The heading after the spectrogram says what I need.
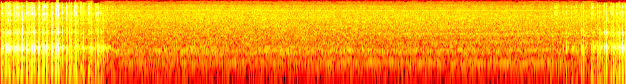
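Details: Rattling, buzzy snore on the breath from a sleeping pug, with a long quiet pause between breaths, recorded on a Flip Video camcorder: snoring.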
